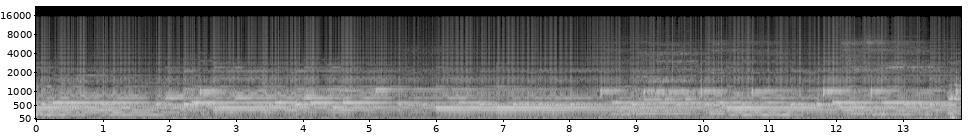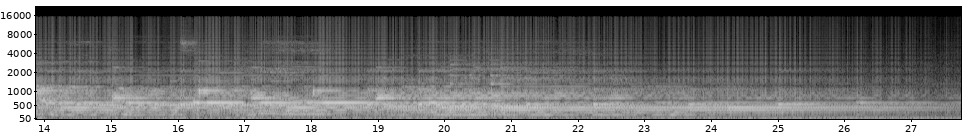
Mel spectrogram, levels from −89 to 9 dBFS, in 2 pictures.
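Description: A block size mismatch (padded) runs through the whole clip: each block arrives short and the remainder is filled with silence, so a gap recurs in every block, fitting a 512-sample read buffer. This produces a buzz near 86.1 Hz, and the sound plays at 0.861 times normal speed while keeping its timbre.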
